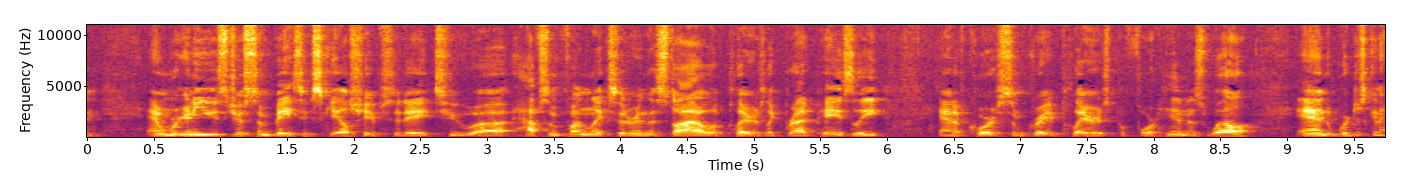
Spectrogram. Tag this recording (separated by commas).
Speech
